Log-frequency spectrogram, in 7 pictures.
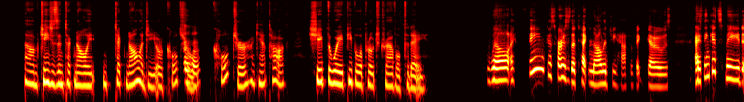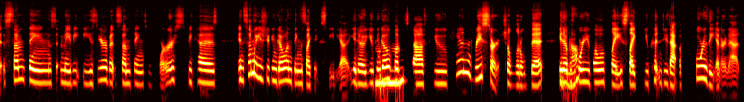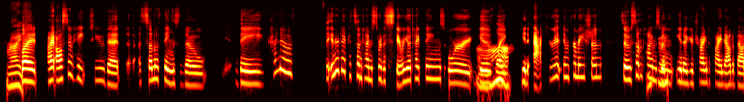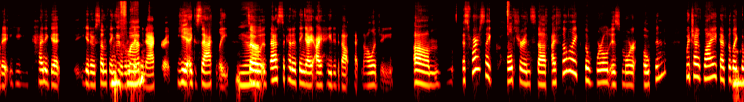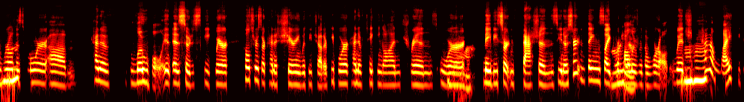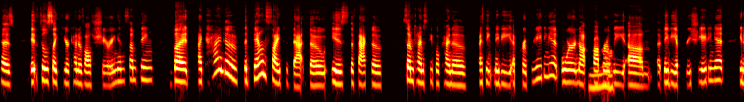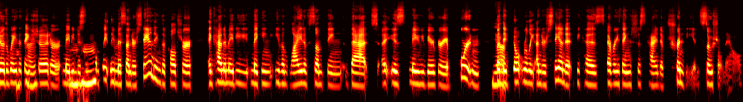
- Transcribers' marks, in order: other background noise; tapping
- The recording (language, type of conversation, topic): English, podcast, How does exploring new places impact the way we see ourselves and the world?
